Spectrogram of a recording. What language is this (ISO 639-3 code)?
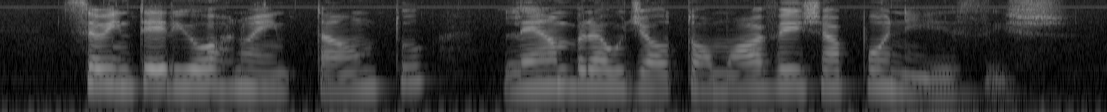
por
